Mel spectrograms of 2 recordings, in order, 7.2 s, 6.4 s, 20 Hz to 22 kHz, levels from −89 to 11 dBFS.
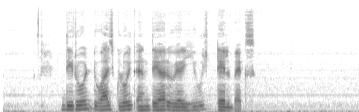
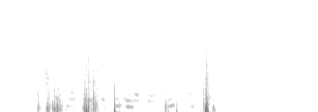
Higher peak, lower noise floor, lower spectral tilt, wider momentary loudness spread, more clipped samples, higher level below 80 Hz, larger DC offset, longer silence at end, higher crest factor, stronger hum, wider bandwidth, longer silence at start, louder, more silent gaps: first, -18 dBFS vs -28 dBFS; second, -59 dBFS vs under -90 dBFS; second, -6 dB/octave vs -9.5 dB/octave; about the same, 14 LU vs 14 LU; neither; first, -56 dBFS vs -64 dBFS; neither; second, 0.2 s vs 2.05 s; second, 18 dB vs 28 dB; neither; about the same, 16 kHz vs 15 kHz; second, 0.15 s vs 0.75 s; first, -34 LUFS vs -53 LUFS; neither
